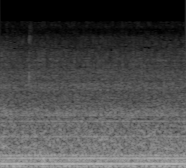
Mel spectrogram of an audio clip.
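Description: Steady low hum at an unchanging pitch, like an appliance or machine running in the room.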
